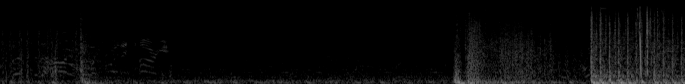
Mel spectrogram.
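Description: Battle rifle gunfire in Modern Warfare III, a short burst of close shots near the start, then two dense loud stretches of rapid firing toward the end, with a brief voice early on over background game noise.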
